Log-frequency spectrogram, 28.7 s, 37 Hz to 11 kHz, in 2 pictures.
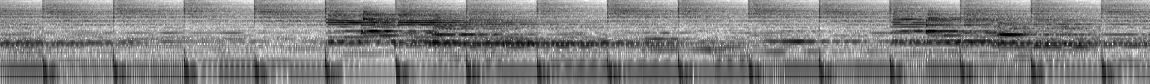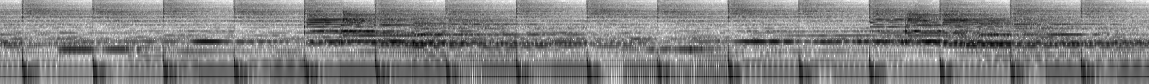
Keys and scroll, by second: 2.7 super+z, 24.9 super+-, 25.3 super+-, 26.1 space, 26.6 space, 26.7 space.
